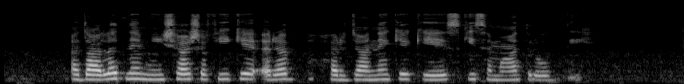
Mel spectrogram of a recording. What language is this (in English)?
Urdu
